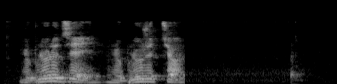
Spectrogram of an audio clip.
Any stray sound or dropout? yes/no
no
